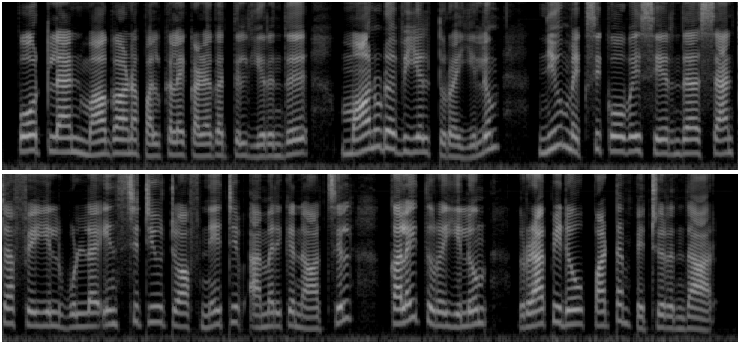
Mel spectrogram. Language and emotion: Tamil, neutral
